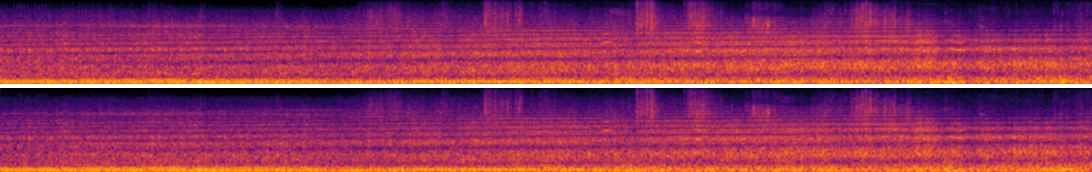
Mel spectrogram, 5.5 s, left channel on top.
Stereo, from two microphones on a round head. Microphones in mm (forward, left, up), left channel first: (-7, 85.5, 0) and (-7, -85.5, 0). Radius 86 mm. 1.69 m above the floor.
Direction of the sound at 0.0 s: 25° left (ahead or behind).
